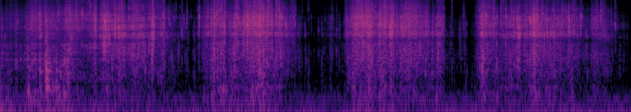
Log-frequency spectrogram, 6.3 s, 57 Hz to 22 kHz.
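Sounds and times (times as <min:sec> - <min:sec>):
rummaging in a toolbox: 0:00.0 - 0:01.5
plastic crinkling: 0:00.0 - 0:06.3.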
